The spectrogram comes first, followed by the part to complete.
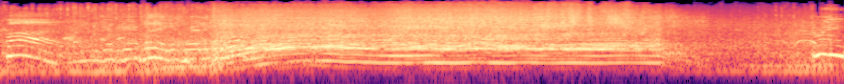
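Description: A mud-race pickup truck's engine climbs in pitch about two seconds in and is held at high, steady revs at full throttle through the mud pit, over a rushing hiss of tyres churning mud. Near the end the engine lets off and the sound drops away.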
